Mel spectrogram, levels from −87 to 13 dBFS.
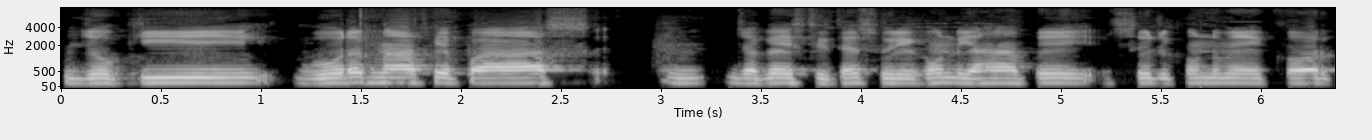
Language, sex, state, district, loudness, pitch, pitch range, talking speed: Hindi, male, Uttar Pradesh, Gorakhpur, -13 LUFS, 140 Hz, 135-140 Hz, 150 wpm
